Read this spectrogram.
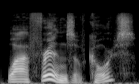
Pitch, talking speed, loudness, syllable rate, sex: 130 Hz, 170 wpm, -18 LUFS, 4.0 syllables/s, male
